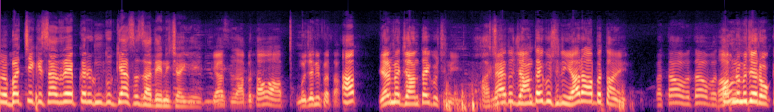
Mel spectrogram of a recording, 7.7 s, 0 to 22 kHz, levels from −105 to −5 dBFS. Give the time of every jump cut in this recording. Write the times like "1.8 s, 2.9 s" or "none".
none

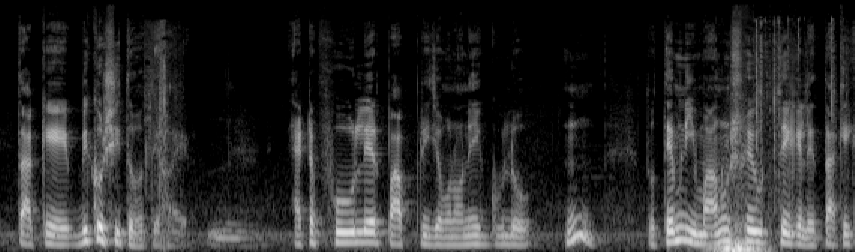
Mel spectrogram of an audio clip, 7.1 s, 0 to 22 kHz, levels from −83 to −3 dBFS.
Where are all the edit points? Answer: none

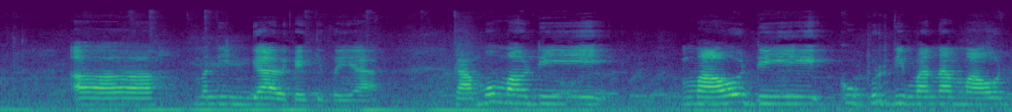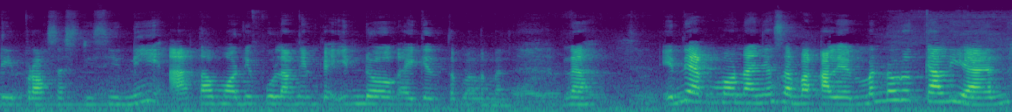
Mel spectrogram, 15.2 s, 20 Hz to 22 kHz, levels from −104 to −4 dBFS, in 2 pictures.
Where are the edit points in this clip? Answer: none

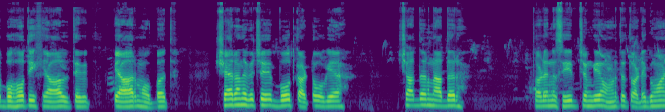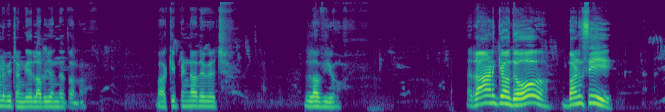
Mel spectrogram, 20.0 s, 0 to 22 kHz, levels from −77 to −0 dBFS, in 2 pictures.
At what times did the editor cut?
16.9 s

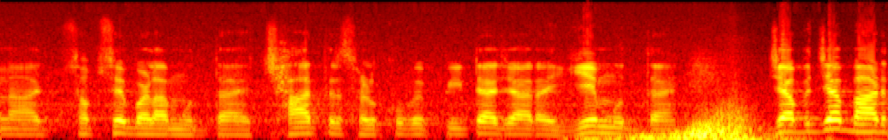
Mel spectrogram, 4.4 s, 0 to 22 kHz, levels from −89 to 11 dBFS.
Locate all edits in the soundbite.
3.5 s

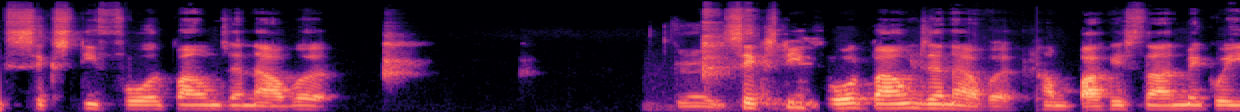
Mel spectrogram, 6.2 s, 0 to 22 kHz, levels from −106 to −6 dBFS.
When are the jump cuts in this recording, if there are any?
5.2 s

